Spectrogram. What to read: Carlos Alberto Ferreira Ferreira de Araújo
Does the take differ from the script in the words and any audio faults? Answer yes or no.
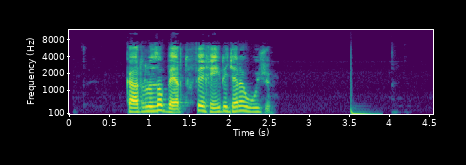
yes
